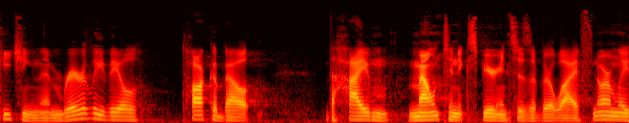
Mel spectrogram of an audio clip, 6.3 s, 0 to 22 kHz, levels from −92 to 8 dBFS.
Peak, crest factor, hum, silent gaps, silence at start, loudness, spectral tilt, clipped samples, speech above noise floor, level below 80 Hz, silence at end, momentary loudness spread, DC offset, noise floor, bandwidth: -6 dBFS; 26 dB; none; none; 0 s; -31 LUFS; -5.5 dB/octave; under 0.1%; 35 dB; -66 dBFS; 0 s; 10 LU; under 0.1%; -66 dBFS; 15 kHz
